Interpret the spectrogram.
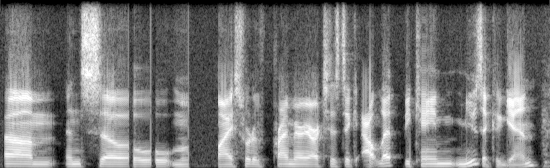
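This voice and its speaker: A man's voice: on the low side, fairly even intonation, normal speed, a bit bright, smooth, no echo. A man in his twenties, a guest actor and musician, chatting casually and rambling with many fillers and restarts. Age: 20s. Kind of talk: casual interview chat. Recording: slightly dull, dry sound.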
